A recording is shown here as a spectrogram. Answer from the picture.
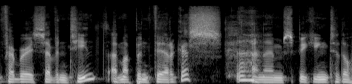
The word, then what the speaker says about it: Fergus: You've got to pronounce it Fergus, lassie.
